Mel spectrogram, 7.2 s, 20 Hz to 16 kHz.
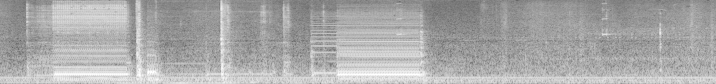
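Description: A Bernina 7 series embroidery machine powers up and warms up: two long steady electronic whirring tones, each lasting about a second, separated by short clicks and mechanical knocks, against a quiet room hum.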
